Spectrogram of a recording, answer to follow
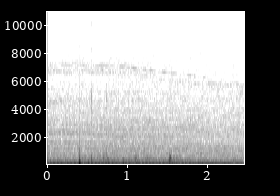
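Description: Steady low drone of a vehicle cabin on the move, engine and road noise, with a few short low thumps, the strongest about half a second in.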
